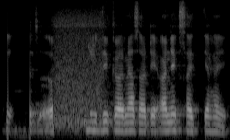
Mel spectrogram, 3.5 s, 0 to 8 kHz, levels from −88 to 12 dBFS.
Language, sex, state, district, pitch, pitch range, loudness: Marathi, male, Maharashtra, Dhule, 130 Hz, 130-140 Hz, -39 LUFS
